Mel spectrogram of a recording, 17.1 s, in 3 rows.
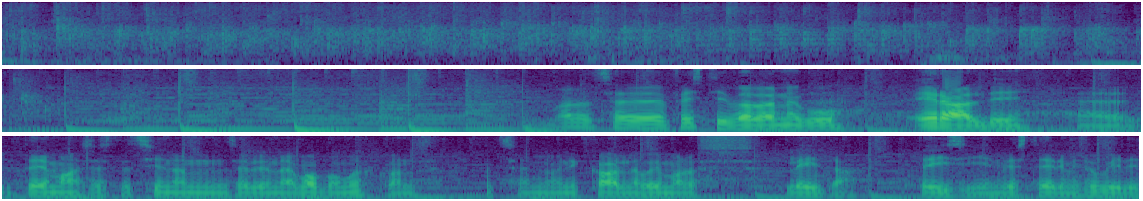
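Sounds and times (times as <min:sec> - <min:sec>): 
audience applause: 0:00.0 - 0:06.1
speech: 0:08.5 - 0:17.0.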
